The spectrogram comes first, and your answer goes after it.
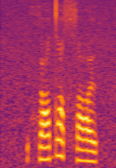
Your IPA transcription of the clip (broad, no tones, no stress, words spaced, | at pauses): xodˤʌ sˤə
